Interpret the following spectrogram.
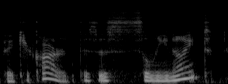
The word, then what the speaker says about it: selenite: This is selenite. I hear people call it selenite, but I think of it as a Greek word and pronounce it so.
